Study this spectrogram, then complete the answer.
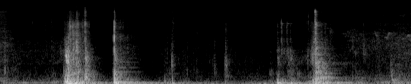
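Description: A compartment door swings shut with a thud.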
